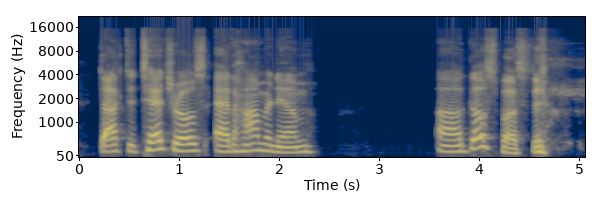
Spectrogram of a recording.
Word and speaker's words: Tedros: Tedros ad homonym.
